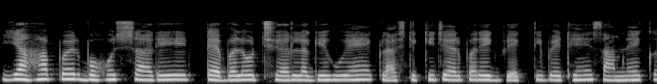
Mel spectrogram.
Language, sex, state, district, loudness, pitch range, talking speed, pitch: Hindi, female, Punjab, Kapurthala, -17 LUFS, 205-220 Hz, 180 wpm, 210 Hz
